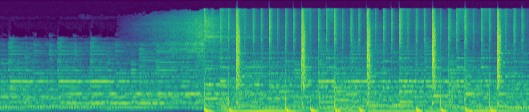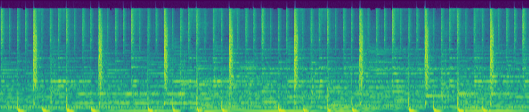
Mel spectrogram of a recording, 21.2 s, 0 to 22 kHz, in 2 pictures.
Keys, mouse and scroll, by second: 2.7 click, 9.6 click, 19.0 z, 19.9 click.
